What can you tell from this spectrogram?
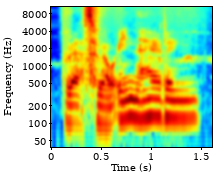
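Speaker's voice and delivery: ordinary talk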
